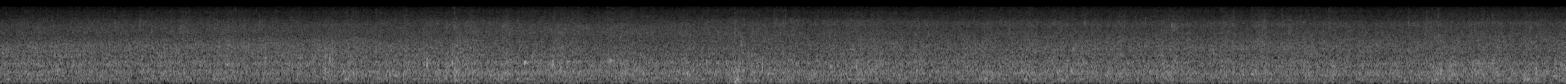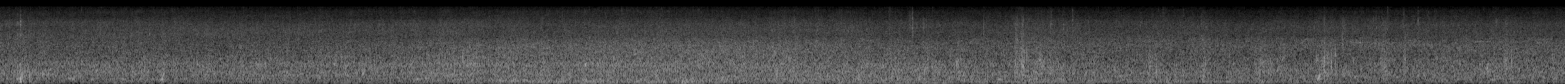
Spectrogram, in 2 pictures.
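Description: Shallow rocky creek running over stones: a steady rush of water, with a few faint scattered ticks.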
